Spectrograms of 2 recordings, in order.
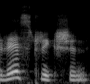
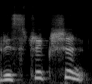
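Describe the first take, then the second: First: The first vowel is an open 'e' sound. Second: The first vowel is a short 'i' sound. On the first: The speaker calls it wrong. "इसको भी लोग कहते हैं रेस्ट्रिक्शन" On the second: The speaker calls it right. "आपको कहना है रिस्ट्रिक्शन"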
